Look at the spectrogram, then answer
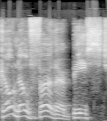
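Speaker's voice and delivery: firm, stern, heroic tone. A player's hero stops a creature at sword point, yelling. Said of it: "And I yell".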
